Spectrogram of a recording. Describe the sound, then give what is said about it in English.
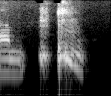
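Throat clearing from a person who is still unwell: a few rough, guttural bursts, the first voiced and droning, then two short harsh rasps, fairly loud and heard alone without speech. “if I have to clear my throat a couple of times during the night, I'm sorry.”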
